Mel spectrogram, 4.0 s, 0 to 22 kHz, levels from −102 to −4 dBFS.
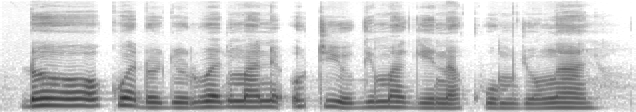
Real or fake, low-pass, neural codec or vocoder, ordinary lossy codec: real; none; none; none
